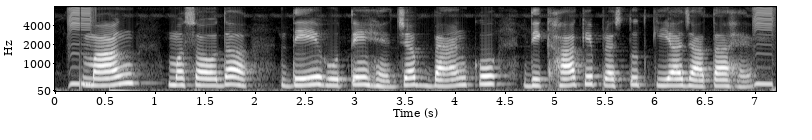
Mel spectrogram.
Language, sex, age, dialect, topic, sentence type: Hindi, female, 25-30, Hindustani Malvi Khadi Boli, banking, statement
